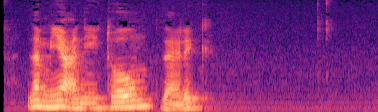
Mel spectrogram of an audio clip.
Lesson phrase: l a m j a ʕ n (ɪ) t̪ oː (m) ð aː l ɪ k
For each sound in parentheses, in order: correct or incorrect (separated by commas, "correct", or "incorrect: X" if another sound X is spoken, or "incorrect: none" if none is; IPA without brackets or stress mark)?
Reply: incorrect: i, correct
